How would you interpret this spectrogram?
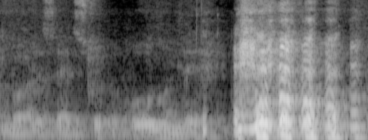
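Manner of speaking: loud, laughing through the line at his own joke. Real, not acted. Guide laughing at a visitor's cheeky answer, real laughter. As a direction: crack up while telling it. Guide jokes about cave formations.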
